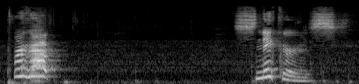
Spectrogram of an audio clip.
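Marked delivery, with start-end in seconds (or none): 0.1-0.5 loud, high yell; sudden shout, pitched up; yelled outburst. Pretend. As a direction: burst out shouting after the chant. Yelled end of repeated chant.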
